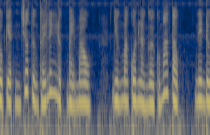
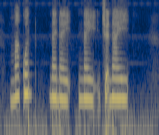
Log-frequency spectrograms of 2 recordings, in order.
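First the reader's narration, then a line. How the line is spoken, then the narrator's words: Pale, trembling voice. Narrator (Vietnamese): sắc mặt Tư Đồ Kiệt tái đi, run rẩy nói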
